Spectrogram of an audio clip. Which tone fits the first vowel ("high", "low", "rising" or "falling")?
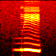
falling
